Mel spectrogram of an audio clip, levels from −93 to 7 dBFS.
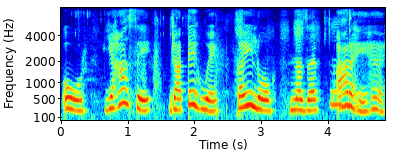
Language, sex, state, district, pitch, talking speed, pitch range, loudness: Hindi, female, Himachal Pradesh, Shimla, 250 Hz, 135 wpm, 235-300 Hz, -13 LUFS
